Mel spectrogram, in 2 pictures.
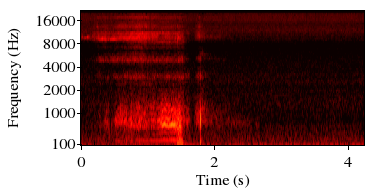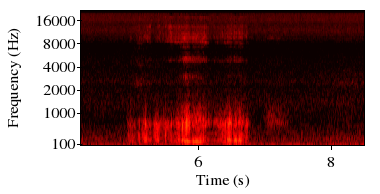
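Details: Pet dog asleep at home, snoring: two drawn-out, rasping snore breaths, one around the first second and a longer rumbling one about four seconds later, with quiet breathing between them in an otherwise still room.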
